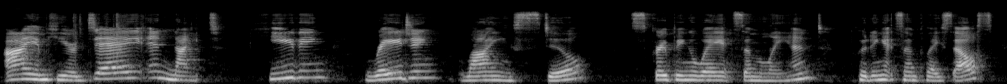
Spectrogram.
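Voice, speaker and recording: A woman's voice: medium pitch, slow pace, fairly bright tone. A woman with an American accent reading a picture book aloud as a teacher, explaining simply and prompting young listeners with questions.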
